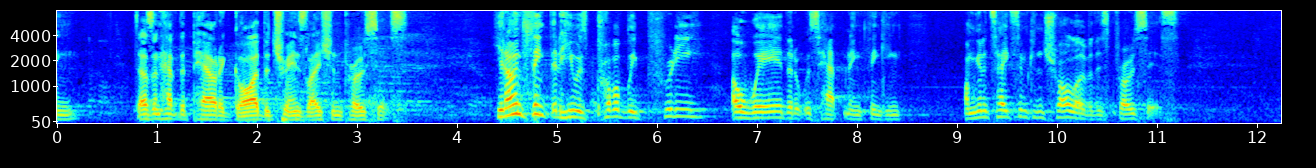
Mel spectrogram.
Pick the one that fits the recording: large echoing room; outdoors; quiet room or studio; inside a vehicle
large echoing room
